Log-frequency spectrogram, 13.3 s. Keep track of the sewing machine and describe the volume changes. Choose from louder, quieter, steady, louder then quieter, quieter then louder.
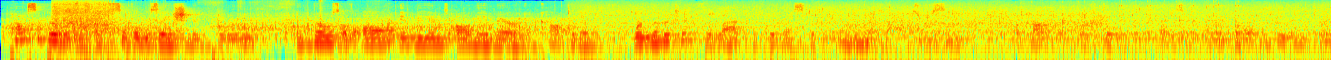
louder.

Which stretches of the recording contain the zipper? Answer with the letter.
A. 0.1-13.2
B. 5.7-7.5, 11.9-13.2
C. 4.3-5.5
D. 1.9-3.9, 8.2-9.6
D.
